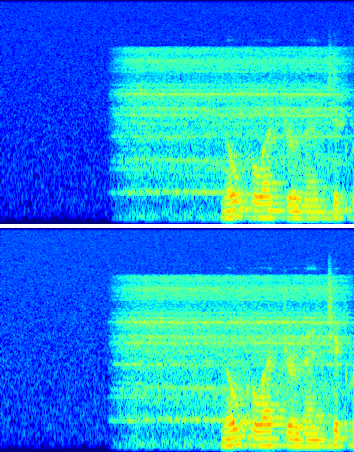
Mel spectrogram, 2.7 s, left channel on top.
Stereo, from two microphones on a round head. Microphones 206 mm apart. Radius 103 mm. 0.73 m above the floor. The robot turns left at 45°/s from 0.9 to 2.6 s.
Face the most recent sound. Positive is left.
turn(degrees=-35)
